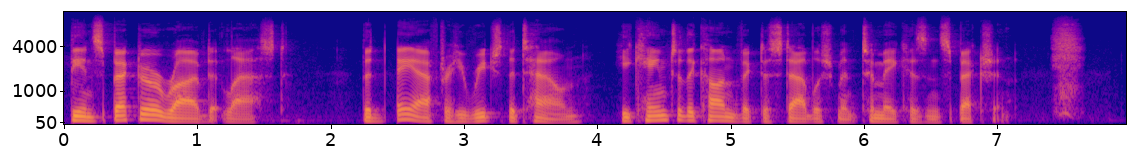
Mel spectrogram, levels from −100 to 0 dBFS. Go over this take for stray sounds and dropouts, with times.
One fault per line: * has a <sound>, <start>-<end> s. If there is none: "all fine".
* has a dropout, 2.4-2.5 s
* has a sniff, 7.4-7.7 s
